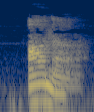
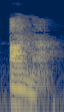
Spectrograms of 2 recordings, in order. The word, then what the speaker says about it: Ana: For example, a non-native speaker like me might sometimes pronounce Ana instead of Ana, or America instead of America, para instead of para, or abuela, abuela instead of abuela, all right?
